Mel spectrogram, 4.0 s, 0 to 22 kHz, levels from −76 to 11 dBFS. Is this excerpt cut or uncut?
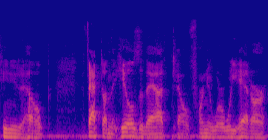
cut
